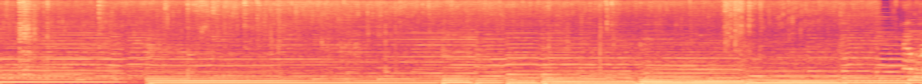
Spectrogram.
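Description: Sea crab fries in oil in a pan, giving a steady, close crackling sizzle that runs throughout, partly masked by loud background music.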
